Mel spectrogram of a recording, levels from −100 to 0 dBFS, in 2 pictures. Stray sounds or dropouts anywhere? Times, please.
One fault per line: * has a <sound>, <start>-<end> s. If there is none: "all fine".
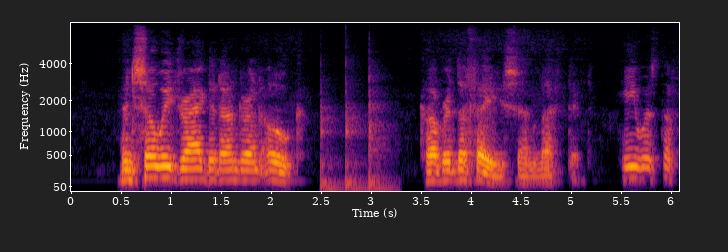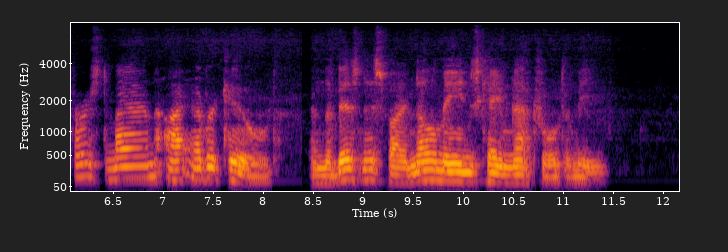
* has a thud, 2.5-3.3 s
